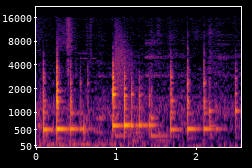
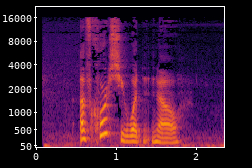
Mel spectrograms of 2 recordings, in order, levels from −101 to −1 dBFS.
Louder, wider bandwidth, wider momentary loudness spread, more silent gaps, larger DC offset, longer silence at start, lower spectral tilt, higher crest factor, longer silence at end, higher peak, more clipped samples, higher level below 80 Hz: about the same, -28 LUFS vs -26 LUFS; about the same, 16 kHz vs 16.5 kHz; first, 13 LU vs 6 LU; neither; neither; about the same, 0 s vs 0.1 s; second, -2.5 dB/octave vs -4.5 dB/octave; first, 28 dB vs 20 dB; about the same, 0 s vs 0 s; first, -2 dBFS vs -8 dBFS; neither; second, -58 dBFS vs -50 dBFS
